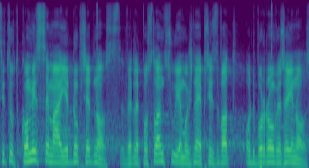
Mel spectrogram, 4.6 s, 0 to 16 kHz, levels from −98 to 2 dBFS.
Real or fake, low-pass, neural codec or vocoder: real; 14.4 kHz; none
